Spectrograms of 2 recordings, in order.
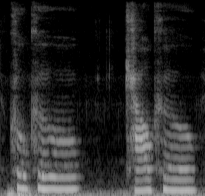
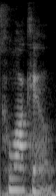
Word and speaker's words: Kouakou: when I was younger I used to be like my last name is pronounced and then they would never know how to pronounce it and then somehow in high school I just started saying my last name is pronounced Kaku and people were like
